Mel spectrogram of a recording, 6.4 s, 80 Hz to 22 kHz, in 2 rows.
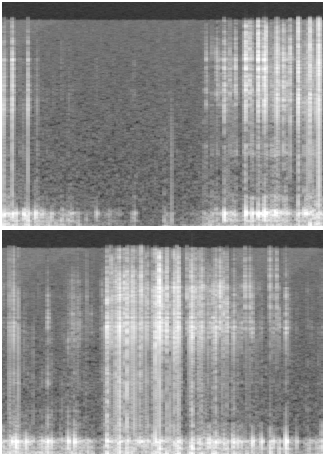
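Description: Long nails scratch the bare, hollow round steel mesh grille of a studio microphone. The result is a dense, irregular scraping with a deep hollow rumble and a resonant hum near 320 Hz, peppered with bright crackling ticks. It quiets briefly after the first second, then grows busier and louder.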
